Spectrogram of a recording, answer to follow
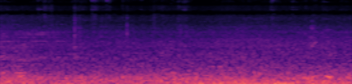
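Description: Steady low rumble of city street traffic, with a faint engine hum rising out of it about three seconds in.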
